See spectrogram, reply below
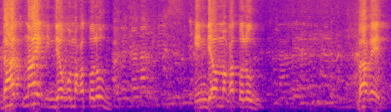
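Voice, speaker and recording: A man's voice: high voice, brisk, crowd noise. A man in his thirties from Pangasinan in the Philippines, a company co-owner giving a humorous sales talk and firing rhetorical questions at his audience. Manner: animated joking storyteller, fires rhetorical questions at the audience.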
